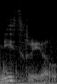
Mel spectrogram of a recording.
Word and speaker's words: mithril: Mithril.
